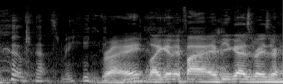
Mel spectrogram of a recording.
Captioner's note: laughing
